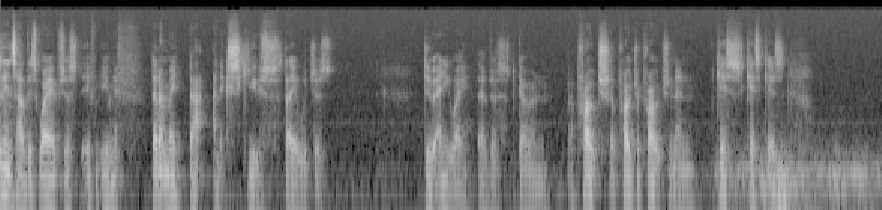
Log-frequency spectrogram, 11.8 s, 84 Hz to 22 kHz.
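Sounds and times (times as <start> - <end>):
speech: 0.0 - 4.5, 5.6 - 10.8
thunder rumbling outside: 9.5 - 11.7.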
